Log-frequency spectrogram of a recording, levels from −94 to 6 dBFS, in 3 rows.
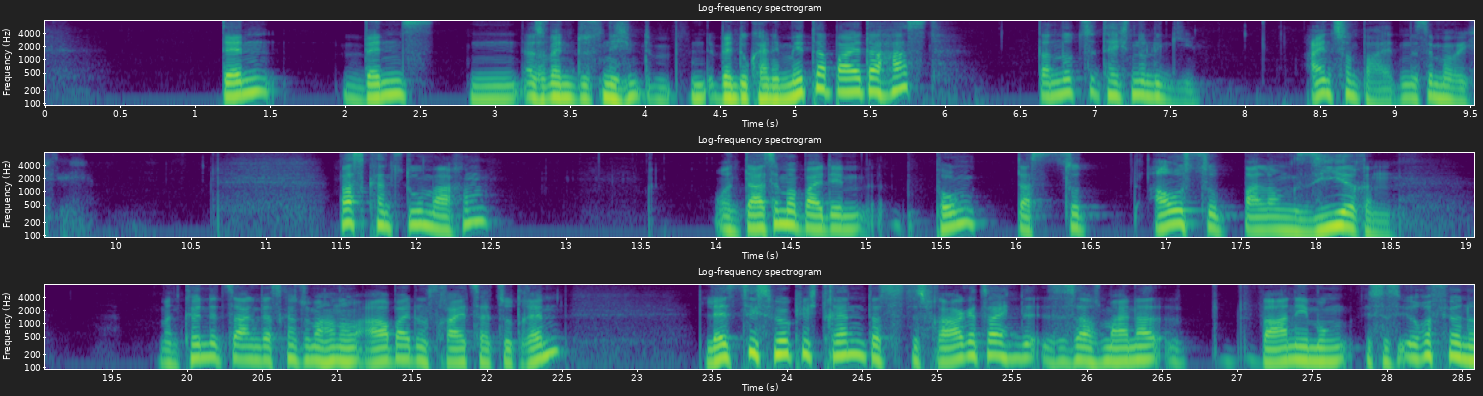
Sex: male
